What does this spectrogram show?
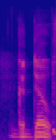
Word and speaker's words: Gadot: Gal Gadot. It's spelled G-A-D-O.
